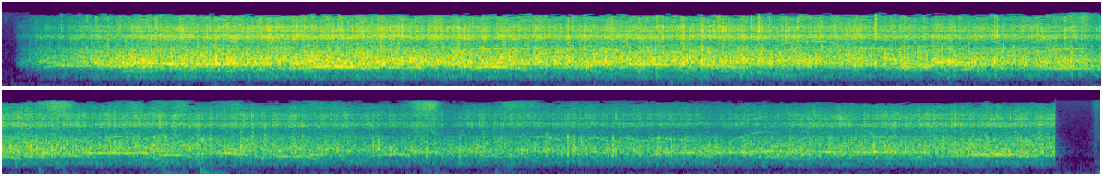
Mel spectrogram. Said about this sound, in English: Okay, that's it for this song. Let's give you an applause.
